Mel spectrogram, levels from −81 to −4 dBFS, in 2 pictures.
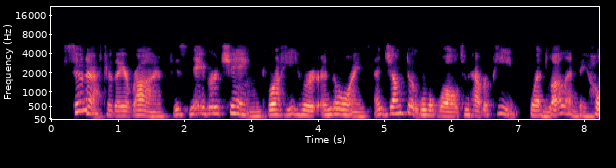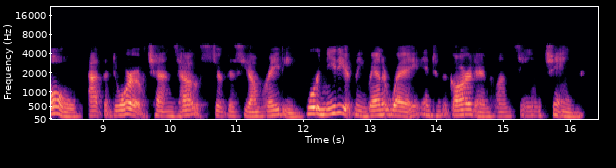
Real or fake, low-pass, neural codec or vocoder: fake; 5.4 kHz; codec, 24 kHz, 0.9 kbps, WavTokenizer, small release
